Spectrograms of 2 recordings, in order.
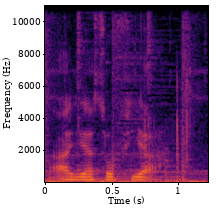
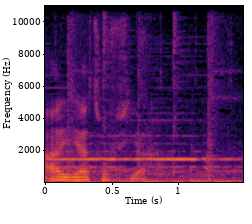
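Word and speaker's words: Hagia Sophia: Destinasi seterusnya adalah Ayah Sofia. Walaupun ejaan dia H A G I A tapi sebutan dia adalah Ayah Sofia.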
